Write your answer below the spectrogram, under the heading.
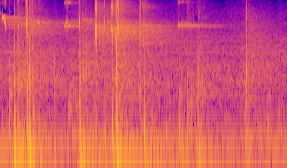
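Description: Basketball dribbled on a hardwood gym floor, a quick run of bounces over the first two seconds with sneakers squeaking on the boards. The dribbling stops, and one more knock sounds near the end as the shot goes up at the hoop.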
